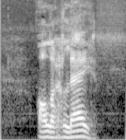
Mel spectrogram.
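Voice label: "allerlei", Dutch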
